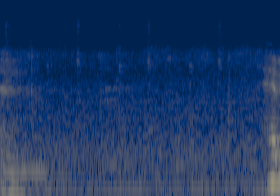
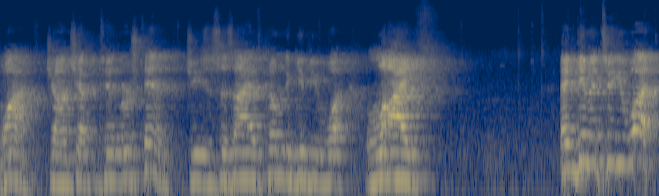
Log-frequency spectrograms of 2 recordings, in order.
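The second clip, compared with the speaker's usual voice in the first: rising sermon peak; preaching at full force; 7 semitones higher, 12 dB louder than usual. Acted. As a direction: lift the whole church with it. Preaching climax, loud and high.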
